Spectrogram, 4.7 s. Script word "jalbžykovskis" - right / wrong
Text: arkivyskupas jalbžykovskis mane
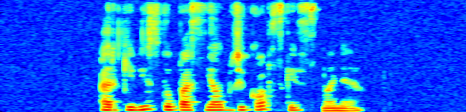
right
